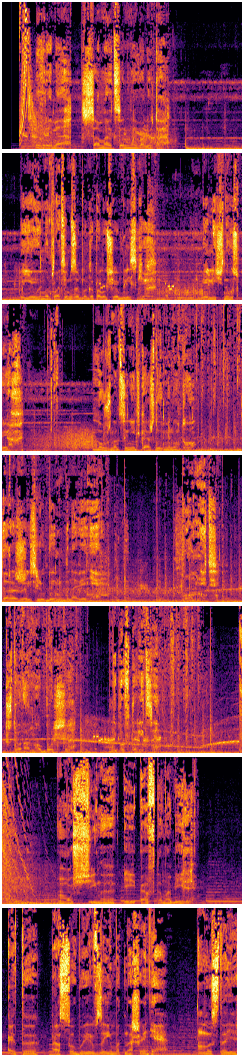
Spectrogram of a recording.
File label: Russian voiceover trailer epic sound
